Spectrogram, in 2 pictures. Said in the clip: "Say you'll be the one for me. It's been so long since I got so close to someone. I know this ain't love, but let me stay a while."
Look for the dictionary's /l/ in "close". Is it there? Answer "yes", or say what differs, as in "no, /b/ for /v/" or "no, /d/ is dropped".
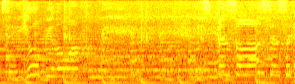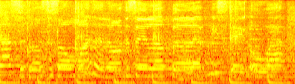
no, /l/ is dropped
